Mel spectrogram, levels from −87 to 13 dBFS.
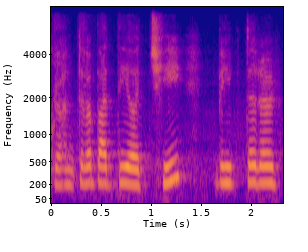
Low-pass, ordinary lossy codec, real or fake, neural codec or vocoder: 7.2 kHz; none; fake; codec, 16 kHz in and 24 kHz out, 0.6 kbps, FocalCodec, streaming, 4096 codes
